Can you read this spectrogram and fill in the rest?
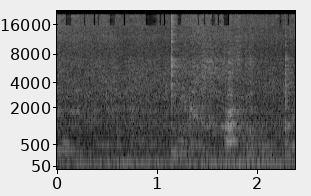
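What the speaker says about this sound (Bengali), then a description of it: "ধনে গুঁড়োটা আর জিরে গুঁড়োটা এরপরে ভালো করে নাড়তে থাকবো।" Cumin and coriander powder is stirred in a frying pan for sago khichuri: a few distinct spoon scrapes rise over a steady low sizzle, close and moderately loud, with no talk.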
